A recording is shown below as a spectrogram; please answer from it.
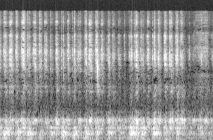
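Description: Faint scraping of a coin's edge rubbing the silver coating off a scratch-off lottery ticket, in quick, repeated short strokes.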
